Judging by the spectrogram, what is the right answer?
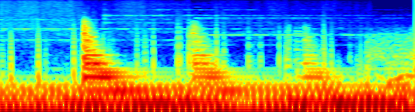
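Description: Background music: an electronic track with a steady deep bass throb and a quick run of short, decaying notes.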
